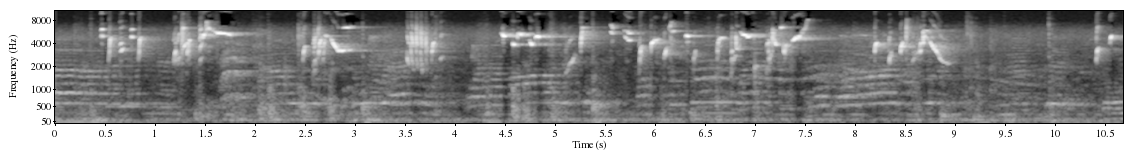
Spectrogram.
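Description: European goldfinch singing: fast twittering phrases of quick, high, sliding notes, broken by short pauses.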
